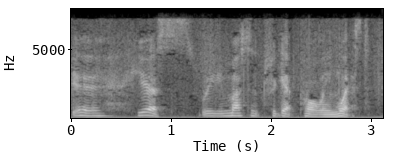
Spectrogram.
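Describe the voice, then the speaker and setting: A woman's voice: lowish voice, slow, a bit bright. A woman acting a cool, sardonic suspect in an old-time radio serial, dry in manner, on a noisy recording. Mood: pointed.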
